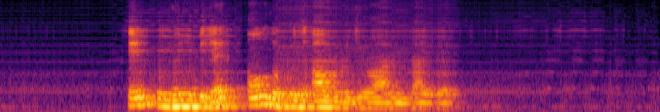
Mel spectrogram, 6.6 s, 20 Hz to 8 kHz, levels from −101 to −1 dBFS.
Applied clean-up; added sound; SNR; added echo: neural separator model SepFormer DNS4.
